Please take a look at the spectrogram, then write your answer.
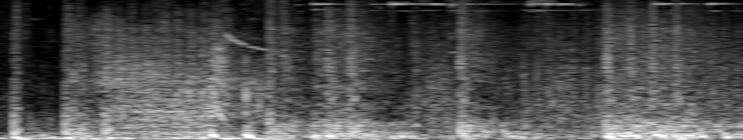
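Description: Heavy covering gunfire from the movie Saving Private Ryan, with dense overlapping rifle and machine-gun bursts and sharp cracks, loud and close throughout.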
